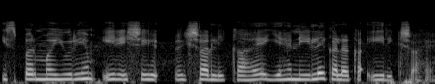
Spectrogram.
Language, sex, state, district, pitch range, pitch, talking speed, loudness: Hindi, female, Uttar Pradesh, Budaun, 220-235 Hz, 230 Hz, 205 wpm, -24 LUFS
